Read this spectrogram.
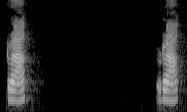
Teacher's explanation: do you notice how air in the final k sound is not expelled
